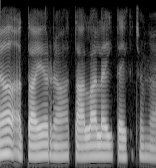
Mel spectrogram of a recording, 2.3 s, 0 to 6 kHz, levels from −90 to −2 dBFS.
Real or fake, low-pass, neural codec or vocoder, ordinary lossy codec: real; 5.4 kHz; none; none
